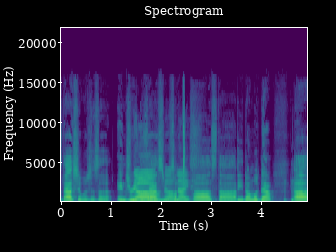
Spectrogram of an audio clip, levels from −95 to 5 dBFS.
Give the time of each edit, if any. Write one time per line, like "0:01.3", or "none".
0:02.3
0:03.5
